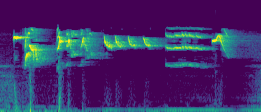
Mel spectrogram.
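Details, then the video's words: Orange-headed thrush, a champion competition bird in teler doyong style, gives a quick series of high buzzy trilled notes, a clear steady whistle and a closing sharp chirp. "Suara Burung Anis Merah | GACOR Teler Doyong"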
